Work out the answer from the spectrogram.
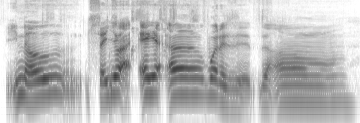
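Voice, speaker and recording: A man's voice: sits high, expressive, slow, clear, resonant tone. A man from Atlanta with a Southern accent, co-hosting a podcast in a laid-back casual chat full of heavy slang. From Atlanta, Georgia. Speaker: podcast co-host.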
